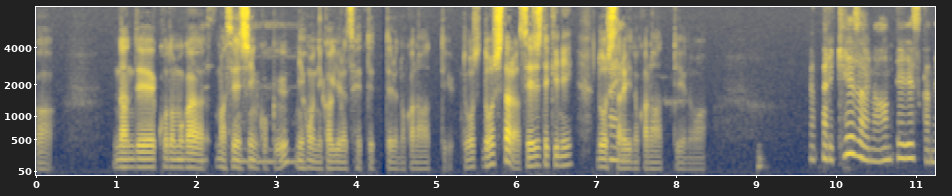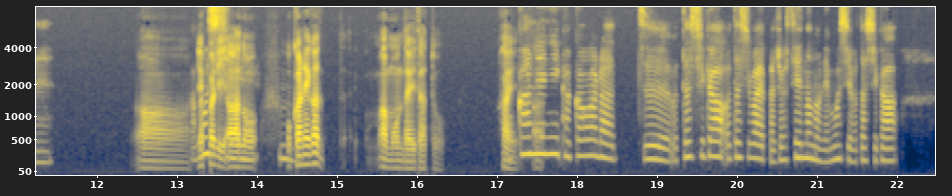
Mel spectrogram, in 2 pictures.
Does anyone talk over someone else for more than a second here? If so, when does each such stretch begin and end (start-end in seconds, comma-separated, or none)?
1.8-3.4, 13.2-14.6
